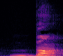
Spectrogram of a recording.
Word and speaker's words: ben: She uses ben twice, which is the French pronunciation in everyday spoken French for bien, the adverb that means well. We say ben instead of bien.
